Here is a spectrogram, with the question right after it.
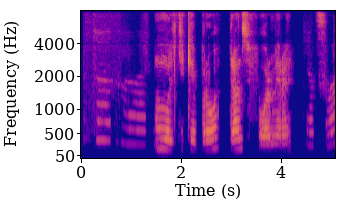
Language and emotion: Russian, neutral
